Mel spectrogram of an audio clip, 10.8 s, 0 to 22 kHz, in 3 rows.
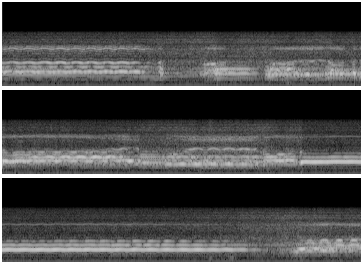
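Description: Baritone voice singing with vibrato from an early single-sided 78 rpm record, its sound cut off above the highest treble. There is a short break between phrases about two seconds in, and a long held note through the second half.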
